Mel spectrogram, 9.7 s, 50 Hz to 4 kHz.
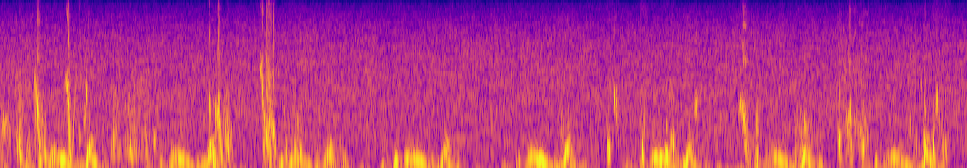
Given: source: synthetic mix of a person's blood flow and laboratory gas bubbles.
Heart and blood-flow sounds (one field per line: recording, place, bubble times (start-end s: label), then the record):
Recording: Doppler ultrasound of blood flow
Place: precordium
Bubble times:
0.00-0.11 s: bubbles
0.14-0.50 s: bubbles
0.64-0.91 s: bubbles
1.09-1.60 s: bubbles
2.06-2.35 s: bubbles
2.58-2.79 s: bubbles
2.81-3.05 s: bubbles
5.60-5.65 s: bubbles
6.04-6.21 s: bubbles
6.39-6.49 s: bubbles
6.62-6.78 s: bubbles
6.94-7.02 s: bubbles
7.37-7.62 s: bubbles
7.94-8.12 s: bubbles
8.37-8.69 s: bubbles
9.05-9.51 s: bubbles
From the record:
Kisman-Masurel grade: 233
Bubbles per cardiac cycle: several, 3 to 8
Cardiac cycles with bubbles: 50 to 99%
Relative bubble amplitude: loud (0.450 to 0.775)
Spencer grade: 3 (all of the cardiac periods contain showers or single bubble signals, but not dominating or overriding the cardiac motion signals)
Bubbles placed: anywhere in the cardiac cycle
